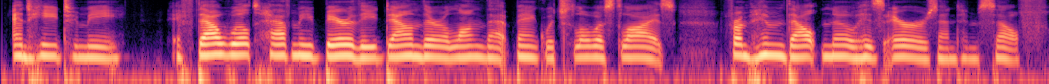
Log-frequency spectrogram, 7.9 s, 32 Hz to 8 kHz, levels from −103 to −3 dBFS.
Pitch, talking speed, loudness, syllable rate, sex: 190 Hz, 205 wpm, -18 LUFS, 4.5 syllables/s, female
